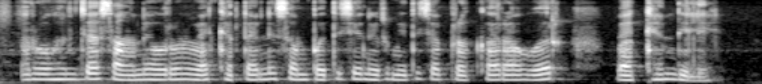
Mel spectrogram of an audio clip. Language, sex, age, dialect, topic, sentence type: Marathi, female, 31-35, Standard Marathi, banking, statement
